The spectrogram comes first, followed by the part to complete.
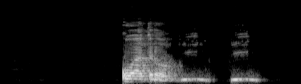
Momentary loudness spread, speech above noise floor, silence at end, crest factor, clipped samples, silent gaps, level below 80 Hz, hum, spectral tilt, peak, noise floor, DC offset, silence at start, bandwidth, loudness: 13 LU; 57 dB; 0.4 s; 16 dB; under 0.1%; none; -60 dBFS; none; -7 dB/octave; -2 dBFS; -73 dBFS; under 0.1%; 1.25 s; 7.8 kHz; -16 LUFS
